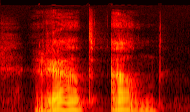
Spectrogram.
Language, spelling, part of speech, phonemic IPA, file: Dutch, raadt aan, verb, /ˈrat ˈan/, Nl-raadt aan.ogg
- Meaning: inflection of aanraden: 1. second/third-person singular present indicative 2. plural imperative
